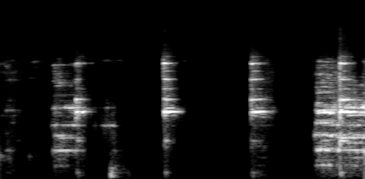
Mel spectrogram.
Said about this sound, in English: An alarm sounds in the weapons direction section.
